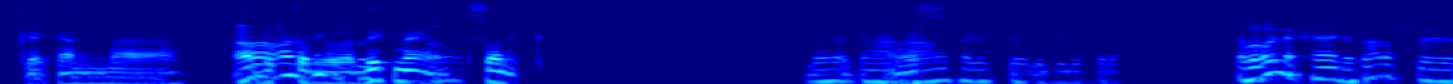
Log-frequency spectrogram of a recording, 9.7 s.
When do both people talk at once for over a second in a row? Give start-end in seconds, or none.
1.6-3.1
